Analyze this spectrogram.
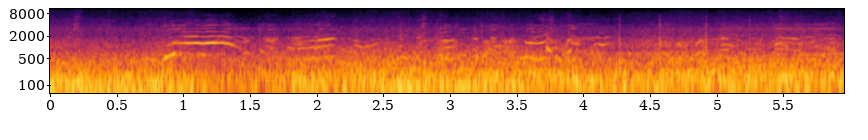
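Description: Young women laugh and chatter outdoors.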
